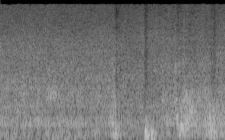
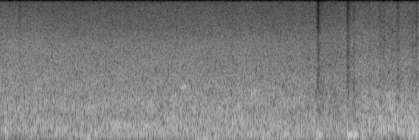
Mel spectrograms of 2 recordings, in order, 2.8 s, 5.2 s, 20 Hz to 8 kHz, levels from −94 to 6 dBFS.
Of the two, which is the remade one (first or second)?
first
